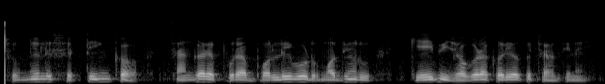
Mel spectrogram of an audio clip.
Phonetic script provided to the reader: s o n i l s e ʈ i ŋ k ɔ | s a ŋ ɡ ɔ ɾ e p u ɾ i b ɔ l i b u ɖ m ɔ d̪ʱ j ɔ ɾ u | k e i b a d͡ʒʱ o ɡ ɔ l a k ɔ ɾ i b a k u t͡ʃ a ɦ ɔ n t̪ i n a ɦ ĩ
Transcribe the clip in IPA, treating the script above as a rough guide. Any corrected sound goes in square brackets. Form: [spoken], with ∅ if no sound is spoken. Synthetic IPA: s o n i l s e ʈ i ŋ k ɔ | s a ŋ ɡ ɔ ɾ e p u ɾ [a] b ɔ l i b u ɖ m ɔ d̪ʱ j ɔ ɾ u | k e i b [i] d͡ʒʱ [ɔ] ɡ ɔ [ɽ] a k ɔ ɾ i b a k u t͡ʃ a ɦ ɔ n t̪ i n a ɦ ĩ

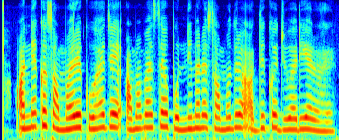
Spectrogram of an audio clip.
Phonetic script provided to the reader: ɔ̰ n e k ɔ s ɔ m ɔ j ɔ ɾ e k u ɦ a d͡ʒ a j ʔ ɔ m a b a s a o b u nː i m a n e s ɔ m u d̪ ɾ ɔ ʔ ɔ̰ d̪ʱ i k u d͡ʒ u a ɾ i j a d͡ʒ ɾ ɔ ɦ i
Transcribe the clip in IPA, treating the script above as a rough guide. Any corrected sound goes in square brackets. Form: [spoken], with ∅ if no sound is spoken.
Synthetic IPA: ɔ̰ n e k ɔ s ɔ m ɔ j ɔ ɾ e k u ɦ a d͡ʒ a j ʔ ɔ m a b a s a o [p] u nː i m a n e s ɔ m u d̪ ɾ ɔ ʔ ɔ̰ d̪ʱ i k [ɔ] d͡ʒ u a ɾ i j a [∅] ɾ ɔ ɦ [e]

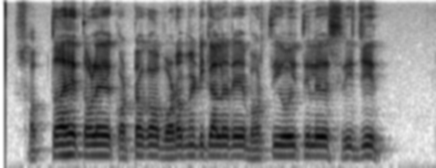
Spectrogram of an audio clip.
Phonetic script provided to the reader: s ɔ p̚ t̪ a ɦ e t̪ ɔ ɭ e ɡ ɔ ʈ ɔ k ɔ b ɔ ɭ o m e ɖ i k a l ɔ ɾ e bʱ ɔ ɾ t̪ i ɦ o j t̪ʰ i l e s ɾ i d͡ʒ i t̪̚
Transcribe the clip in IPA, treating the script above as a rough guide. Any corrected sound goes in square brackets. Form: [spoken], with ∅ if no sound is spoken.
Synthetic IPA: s ɔ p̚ t̪ a ɦ e t̪ ɔ ɭ e [k] ɔ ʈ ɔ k ɔ b ɔ [ɽ] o m e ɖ i k a l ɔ ɾ e bʱ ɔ ɾ t̪ i ɦ o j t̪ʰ i l e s ɾ i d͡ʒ i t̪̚

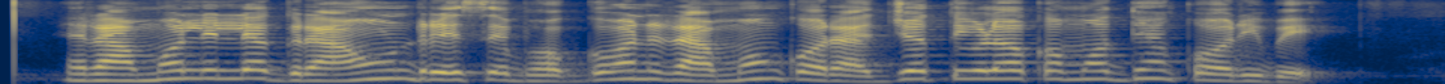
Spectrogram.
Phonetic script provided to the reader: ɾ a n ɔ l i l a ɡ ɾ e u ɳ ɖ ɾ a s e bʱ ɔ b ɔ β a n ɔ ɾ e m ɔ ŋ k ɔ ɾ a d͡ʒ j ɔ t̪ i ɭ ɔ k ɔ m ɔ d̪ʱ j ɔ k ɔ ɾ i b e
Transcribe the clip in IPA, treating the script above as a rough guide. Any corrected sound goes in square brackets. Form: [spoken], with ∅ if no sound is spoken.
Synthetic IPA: ɾ a [m] ɔ l i l a ɡ ɾ [a] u ɳ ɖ ɾ [e] s e bʱ ɔ [ɡ] ɔ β a n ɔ ɾ [a] m ɔ ŋ k ɔ ɾ a d͡ʒ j ɔ t̪ i ɭ ɔ k ɔ m ɔ d̪ʱ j ɔ k ɔ ɾ i b e

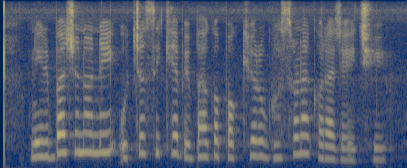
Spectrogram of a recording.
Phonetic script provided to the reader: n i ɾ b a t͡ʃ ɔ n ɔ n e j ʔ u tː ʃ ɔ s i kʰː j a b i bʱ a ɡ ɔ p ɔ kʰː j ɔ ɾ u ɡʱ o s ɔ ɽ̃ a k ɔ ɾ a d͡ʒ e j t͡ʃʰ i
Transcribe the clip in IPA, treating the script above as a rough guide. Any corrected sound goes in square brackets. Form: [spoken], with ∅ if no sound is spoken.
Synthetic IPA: n i ɾ b a t͡ʃ ɔ n ɔ n e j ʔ u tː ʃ ɔ s i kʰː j a b i bʱ a ɡ ɔ p ɔ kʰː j ɔ ɾ u ɡʱ o s ɔ ɽ̃ a k ɔ ɾ a d͡ʒ [a] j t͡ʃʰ i

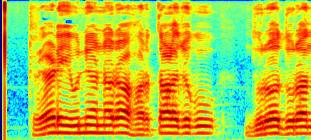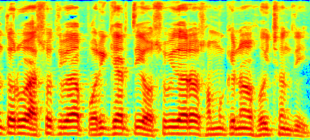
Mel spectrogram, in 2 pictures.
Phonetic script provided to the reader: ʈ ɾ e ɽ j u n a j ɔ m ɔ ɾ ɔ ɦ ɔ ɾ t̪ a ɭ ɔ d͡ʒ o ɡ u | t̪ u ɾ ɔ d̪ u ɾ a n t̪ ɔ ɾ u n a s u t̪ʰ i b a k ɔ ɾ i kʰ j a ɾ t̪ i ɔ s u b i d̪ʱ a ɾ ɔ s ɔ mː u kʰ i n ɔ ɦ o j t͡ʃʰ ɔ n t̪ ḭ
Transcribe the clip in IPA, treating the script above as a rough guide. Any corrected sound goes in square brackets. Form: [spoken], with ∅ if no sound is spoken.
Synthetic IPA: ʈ ɾ e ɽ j u n [i] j ɔ [n] ɔ ɾ ɔ ɦ ɔ ɾ t̪ a ɭ ɔ d͡ʒ o ɡ u | [d̪] u ɾ ɔ d̪ u ɾ a n t̪ ɔ ɾ u [∅] a s u t̪ʰ i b a [p] ɔ ɾ i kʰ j a ɾ t̪ i ɔ s u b i d̪ʱ a ɾ ɔ s ɔ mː u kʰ i n ɔ ɦ o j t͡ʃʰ ɔ n t̪ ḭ

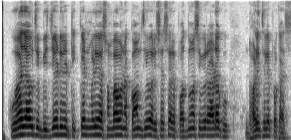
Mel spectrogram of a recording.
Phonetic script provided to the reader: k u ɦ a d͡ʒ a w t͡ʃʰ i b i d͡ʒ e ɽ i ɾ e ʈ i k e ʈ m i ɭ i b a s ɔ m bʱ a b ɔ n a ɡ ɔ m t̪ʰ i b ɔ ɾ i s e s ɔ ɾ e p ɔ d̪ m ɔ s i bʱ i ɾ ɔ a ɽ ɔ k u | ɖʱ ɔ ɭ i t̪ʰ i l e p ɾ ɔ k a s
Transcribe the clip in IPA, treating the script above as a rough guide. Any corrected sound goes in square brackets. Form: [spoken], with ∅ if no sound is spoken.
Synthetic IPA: k u ɦ a d͡ʒ a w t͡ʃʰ i b i d͡ʒ e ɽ i ɾ e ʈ i k e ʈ m i ɭ i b a s ɔ m bʱ a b ɔ n a [k] ɔ m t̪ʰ i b ɔ ɾ i s e s ɔ ɾ e p ɔ d̪ m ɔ s i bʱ i ɾ ɔ a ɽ ɔ k u | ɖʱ ɔ ɭ i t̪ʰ i l e p ɾ ɔ k a s

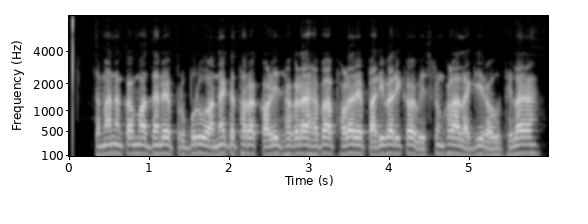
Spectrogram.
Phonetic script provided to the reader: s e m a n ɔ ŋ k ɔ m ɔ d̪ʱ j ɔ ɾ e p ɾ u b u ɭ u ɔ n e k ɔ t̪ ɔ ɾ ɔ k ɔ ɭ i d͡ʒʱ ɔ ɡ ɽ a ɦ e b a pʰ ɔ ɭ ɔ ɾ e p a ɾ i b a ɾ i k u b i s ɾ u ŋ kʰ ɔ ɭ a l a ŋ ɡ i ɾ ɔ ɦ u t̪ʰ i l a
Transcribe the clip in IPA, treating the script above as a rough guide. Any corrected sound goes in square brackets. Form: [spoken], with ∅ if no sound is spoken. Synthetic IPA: s e m a n ɔ ŋ k ɔ m ɔ d̪ʱ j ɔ ɾ e p ɾ u b u [ɾ] u ɔ n e k ɔ [t̪ʰ] ɔ ɾ ɔ k ɔ ɭ i d͡ʒʱ ɔ ɡ ɽ a ɦ e b a pʰ ɔ ɭ ɔ ɾ e p a ɾ i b a ɾ i k [ɔ] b i s ɾ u ŋ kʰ ɔ ɭ a l a [∅] ɡ i ɾ ɔ ɦ u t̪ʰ i l a

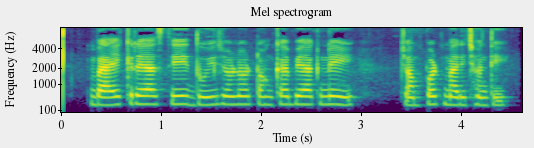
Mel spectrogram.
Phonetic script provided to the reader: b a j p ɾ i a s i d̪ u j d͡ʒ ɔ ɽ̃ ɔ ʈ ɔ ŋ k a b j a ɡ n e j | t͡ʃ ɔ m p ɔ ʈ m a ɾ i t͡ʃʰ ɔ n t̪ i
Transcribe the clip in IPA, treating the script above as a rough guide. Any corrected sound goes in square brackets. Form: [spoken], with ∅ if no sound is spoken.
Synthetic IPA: b a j [k] ɾ [e] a s i d̪ u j d͡ʒ ɔ ɽ̃ ɔ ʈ ɔ ŋ k a b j a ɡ n e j | t͡ʃ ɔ m p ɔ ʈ m a ɾ i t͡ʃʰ ɔ n t̪ i

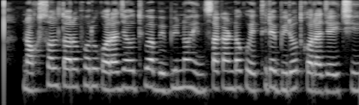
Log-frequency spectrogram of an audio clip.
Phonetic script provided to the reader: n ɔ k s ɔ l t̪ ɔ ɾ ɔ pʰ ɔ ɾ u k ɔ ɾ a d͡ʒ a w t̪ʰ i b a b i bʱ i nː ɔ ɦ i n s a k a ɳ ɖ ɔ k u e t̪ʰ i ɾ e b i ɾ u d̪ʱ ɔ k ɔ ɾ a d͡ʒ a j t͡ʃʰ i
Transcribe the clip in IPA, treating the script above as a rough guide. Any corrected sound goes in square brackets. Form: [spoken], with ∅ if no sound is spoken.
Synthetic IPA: n ɔ k s ɔ l t̪ ɔ ɾ ɔ pʰ ɔ ɾ u k ɔ ɾ a d͡ʒ a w t̪ʰ i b a b i bʱ i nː ɔ ɦ i n s a k a ɳ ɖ ɔ k u e t̪ʰ i ɾ e b i ɾ [o] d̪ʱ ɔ k ɔ ɾ a d͡ʒ a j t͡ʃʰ i

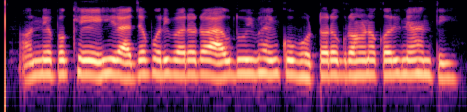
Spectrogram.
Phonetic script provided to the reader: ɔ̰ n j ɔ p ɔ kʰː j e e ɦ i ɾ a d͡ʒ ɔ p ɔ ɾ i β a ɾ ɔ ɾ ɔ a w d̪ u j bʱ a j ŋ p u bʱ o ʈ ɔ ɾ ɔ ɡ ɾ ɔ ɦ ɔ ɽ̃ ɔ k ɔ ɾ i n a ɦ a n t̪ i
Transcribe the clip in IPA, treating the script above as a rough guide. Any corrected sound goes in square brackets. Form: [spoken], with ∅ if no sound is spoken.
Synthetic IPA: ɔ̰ n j ɔ p ɔ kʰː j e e ɦ i ɾ a d͡ʒ ɔ p ɔ ɾ i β a ɾ ɔ ɾ ɔ a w d̪ u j bʱ a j ŋ [k] u bʱ o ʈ ɔ ɾ ɔ ɡ ɾ ɔ ɦ ɔ ɽ̃ ɔ k ɔ ɾ i n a ɦ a n t̪ i

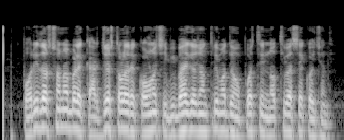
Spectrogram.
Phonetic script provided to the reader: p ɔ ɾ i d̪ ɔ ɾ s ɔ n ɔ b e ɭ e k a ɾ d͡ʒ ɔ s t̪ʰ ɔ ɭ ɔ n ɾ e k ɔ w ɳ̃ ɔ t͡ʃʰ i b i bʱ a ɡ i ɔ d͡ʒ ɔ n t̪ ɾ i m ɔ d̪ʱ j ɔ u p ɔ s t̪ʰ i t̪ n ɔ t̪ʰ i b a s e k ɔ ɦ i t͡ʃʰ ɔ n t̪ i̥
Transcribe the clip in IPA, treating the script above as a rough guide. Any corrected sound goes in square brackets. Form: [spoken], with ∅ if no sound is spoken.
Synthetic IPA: p ɔ ɾ i d̪ ɔ ɾ s ɔ n ɔ b e ɭ e k a ɾ d͡ʒ ɔ s t̪ʰ ɔ ɭ ɔ [∅] ɾ e k ɔ w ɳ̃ ɔ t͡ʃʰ i b i bʱ a ɡ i ɔ d͡ʒ ɔ n t̪ ɾ i m ɔ d̪ʱ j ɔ u p ɔ s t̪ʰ i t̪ n ɔ t̪ʰ i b a s e k ɔ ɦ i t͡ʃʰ ɔ n t̪ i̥

